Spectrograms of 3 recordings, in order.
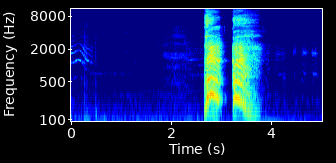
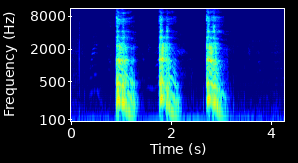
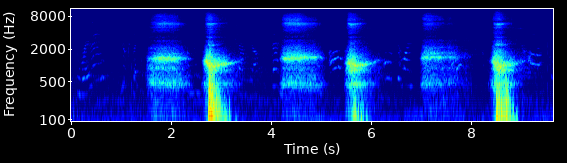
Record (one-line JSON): {"cough_length": "5.0 s", "cough_amplitude": 9092, "cough_signal_mean_std_ratio": 0.32, "three_cough_length": "4.3 s", "three_cough_amplitude": 5913, "three_cough_signal_mean_std_ratio": 0.37, "exhalation_length": "9.6 s", "exhalation_amplitude": 6031, "exhalation_signal_mean_std_ratio": 0.38, "survey_phase": "alpha (2021-03-01 to 2021-08-12)", "age": "18-44", "gender": "Male", "wearing_mask": "No", "symptom_none": true, "smoker_status": "Never smoked", "respiratory_condition_asthma": false, "respiratory_condition_other": false, "recruitment_source": "REACT", "submission_delay": "1 day", "covid_test_result": "Negative", "covid_test_method": "RT-qPCR"}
